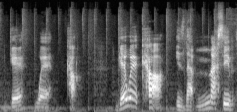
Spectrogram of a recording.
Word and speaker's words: GWK: Gewe Ka, which is how it's said by the Indonesians, or as you might call it, the GWK Cultural Park, located on the Bukit up in Jimbaran.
